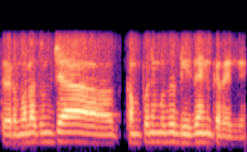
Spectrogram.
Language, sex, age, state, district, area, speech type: Marathi, male, 18-30, Maharashtra, Washim, rural, conversation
